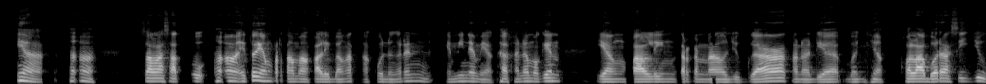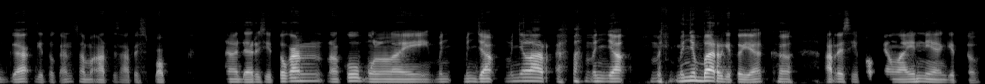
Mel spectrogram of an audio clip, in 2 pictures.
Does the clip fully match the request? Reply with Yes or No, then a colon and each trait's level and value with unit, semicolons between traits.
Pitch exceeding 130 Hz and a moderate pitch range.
No: low, 125 Hz; average, 3.4 semitones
